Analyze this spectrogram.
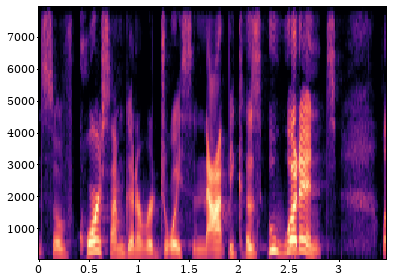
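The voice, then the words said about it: Shouting. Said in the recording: “I'm shouting.”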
